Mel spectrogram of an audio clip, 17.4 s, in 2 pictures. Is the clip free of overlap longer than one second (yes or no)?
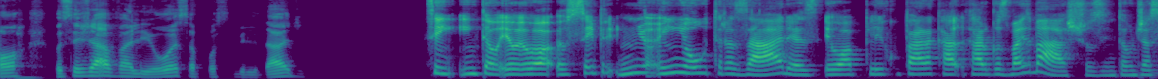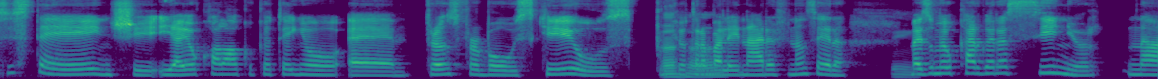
yes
